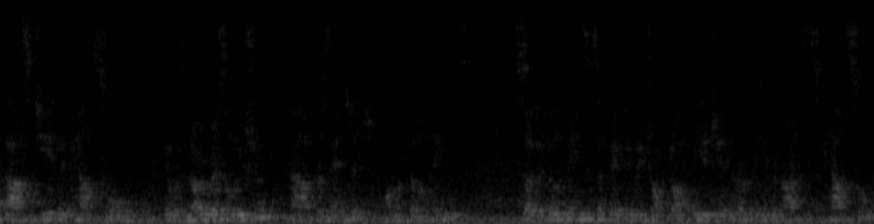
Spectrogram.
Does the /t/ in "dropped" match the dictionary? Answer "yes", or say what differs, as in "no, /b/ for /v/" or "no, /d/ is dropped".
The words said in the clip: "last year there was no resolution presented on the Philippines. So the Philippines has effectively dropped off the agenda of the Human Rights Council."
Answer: yes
